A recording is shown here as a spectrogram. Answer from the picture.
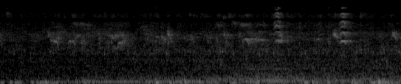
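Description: Small birds chirping in short, scattered calls, a few more together about four and five seconds in, over a faint low rumble.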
